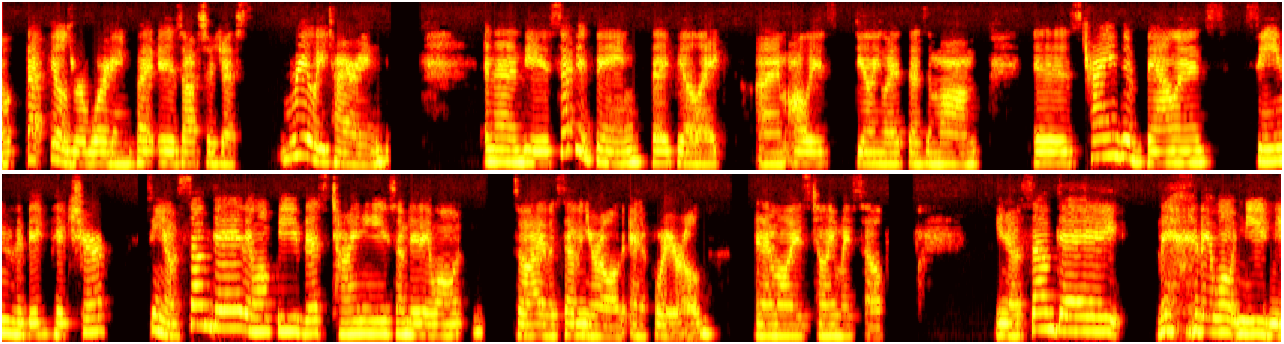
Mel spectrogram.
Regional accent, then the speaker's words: Kansas City, United States; also born or lived in South Korea; now in Pacific Northwest, United States; I grew up in the Midwest in the Kansas City area

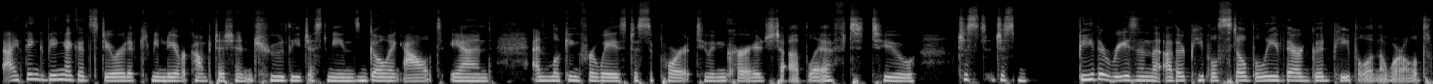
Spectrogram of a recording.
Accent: Annapolis, Maryland, United States; a budding wedding photography business in my hometown of Annapolis

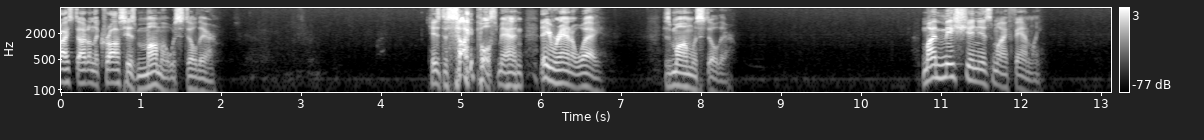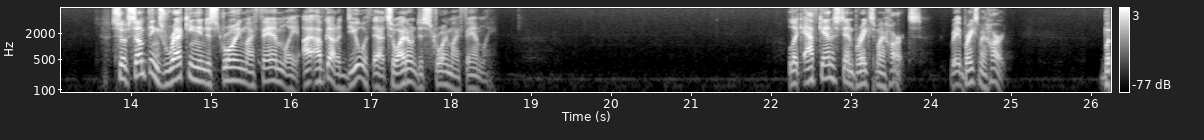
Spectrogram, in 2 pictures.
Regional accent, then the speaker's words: California, United States; I'm a pastor here in Southern California. I'm a Californian

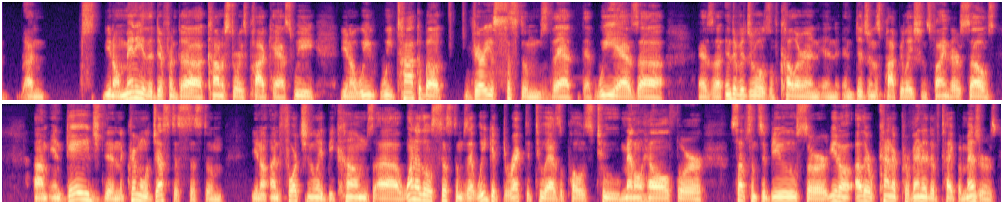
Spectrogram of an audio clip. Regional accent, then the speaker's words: Mille Lacs, Minnesota, United States; I'm from Mille Lacs

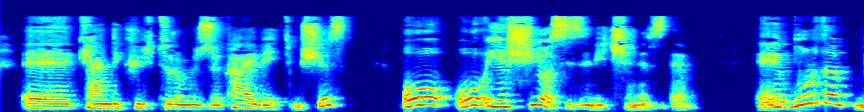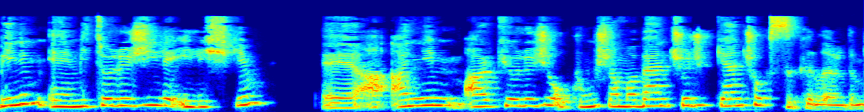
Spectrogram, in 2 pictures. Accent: Istanbul, Turkey; ben İstanbulluyum denize yakın bir yerde oturuyorum

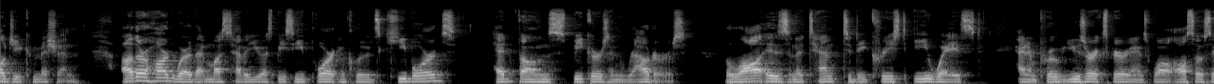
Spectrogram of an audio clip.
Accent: United States; We are so Americans. Just I'm speaking on behalf of Americans as an American

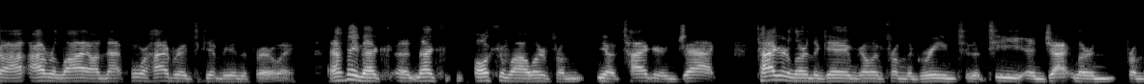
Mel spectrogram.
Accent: Uman, Cherkasy Oblast, Ukraine; now in United States; life started with me in a small town called Uman, Ukraine

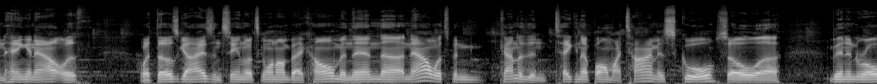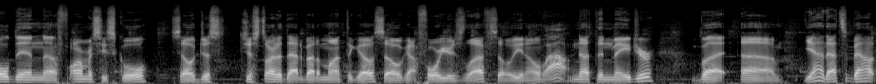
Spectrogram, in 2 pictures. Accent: New Mexico, United States; I was from New Mexico

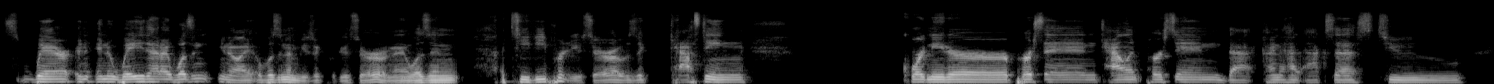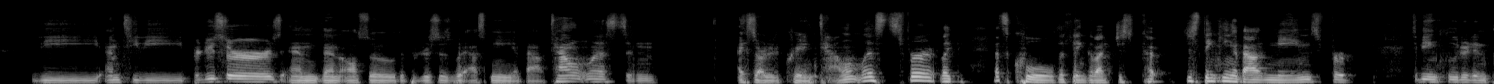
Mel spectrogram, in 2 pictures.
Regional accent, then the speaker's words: New York City, New York, United States; I'm like from Staten Island

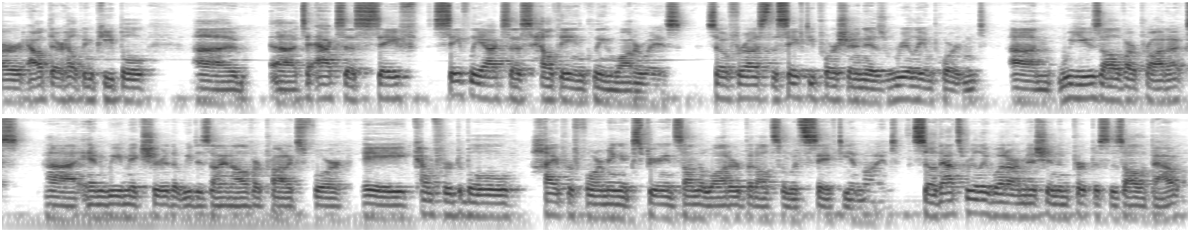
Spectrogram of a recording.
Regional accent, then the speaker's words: Idaho, United States; moved away; also born or lived in Washington / Bentonville, Arkansas; I grew up in Idaho

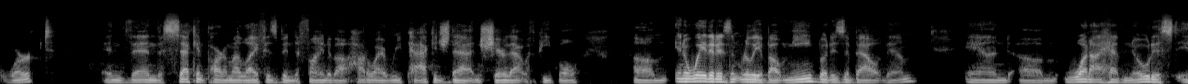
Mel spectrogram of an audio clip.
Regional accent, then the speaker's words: New England, United States; So I grew up in New England, but I grew up real poor

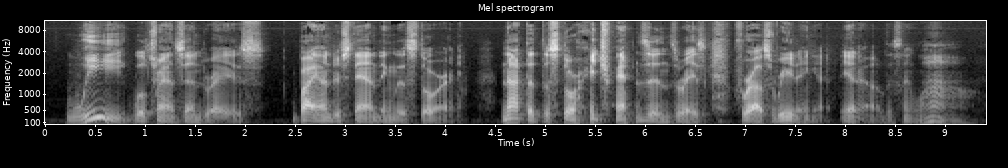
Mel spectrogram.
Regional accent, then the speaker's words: United States; I'm American, right?

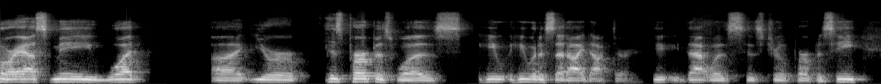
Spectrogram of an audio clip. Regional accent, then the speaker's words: Long Island, New York, United States; I grew up on Long Island

